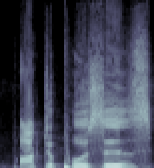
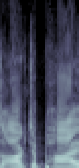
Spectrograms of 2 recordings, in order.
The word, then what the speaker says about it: octopuses: jellies, and I've seen octopuses. Did you know it said the correct way to say it is? When I was younger, I thought it was octopi, but it actually is octopuses.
